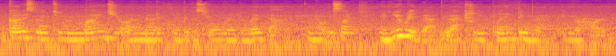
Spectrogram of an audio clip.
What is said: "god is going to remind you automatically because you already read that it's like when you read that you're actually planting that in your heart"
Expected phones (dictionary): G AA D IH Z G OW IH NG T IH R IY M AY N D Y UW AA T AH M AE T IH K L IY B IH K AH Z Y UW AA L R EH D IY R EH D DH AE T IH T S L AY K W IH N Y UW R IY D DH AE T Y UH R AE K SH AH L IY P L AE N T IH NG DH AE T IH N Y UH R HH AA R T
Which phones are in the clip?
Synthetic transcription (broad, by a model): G AA D IH Z G OW IH NG T IH R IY M AY N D Y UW AA T AH M AE T IH K L IY B IH K AH Z Y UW AA L R EH D IY R EH D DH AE T IH T S L AY K W IH N Y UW R IY D DH AE T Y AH R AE K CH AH L IY P L AE N T IH NG DH AE T IH N Y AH R HH AA R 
